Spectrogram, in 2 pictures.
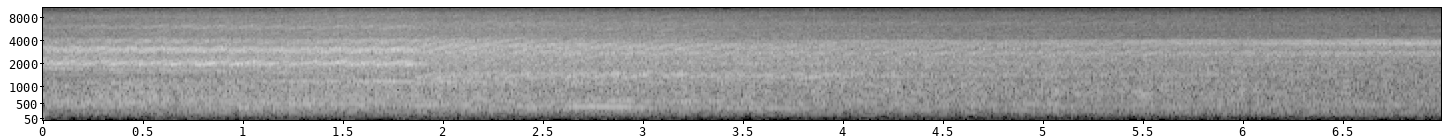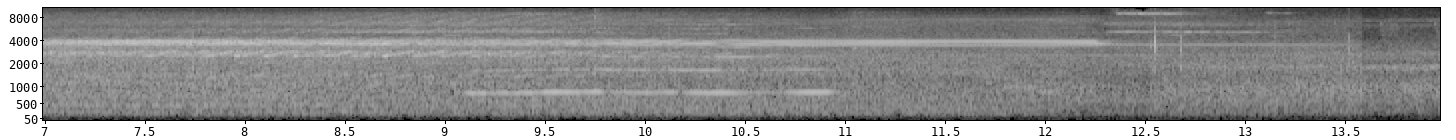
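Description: A Class 350 Desiro electric multiple unit running past close by: wheels on rail and a high electric whine that slowly rises in pitch. It is loudest in the first couple of seconds, eases off, and drops away sharply about twelve seconds in as the end of the train goes by.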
